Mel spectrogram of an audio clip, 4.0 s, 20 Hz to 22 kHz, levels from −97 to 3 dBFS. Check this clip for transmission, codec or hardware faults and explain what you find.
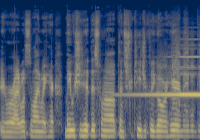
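One fault is present: a loudspeaker feedback squeal from 2.18 s, just after "should hit this one", to the end. The microphone re-amplifies its own loudspeaker, so a 1.4 kHz tone swells over roughly a second and a half to about 5 dB above the speech. Unlike steady interference, it grows.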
